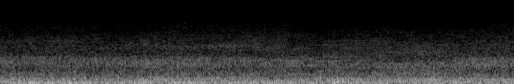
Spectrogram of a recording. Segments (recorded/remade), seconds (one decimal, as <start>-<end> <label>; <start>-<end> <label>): 0.0-2.7 recorded; 2.7-3.8 remade; 3.8-5.1 recorded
